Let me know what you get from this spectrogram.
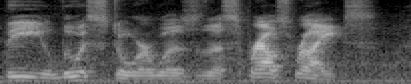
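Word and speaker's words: Sprouse-Reitz: But west of the Lewis store was the Sprouse Rights, which I mispronounced Sprouse Reeds for many years, and that's another chain.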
